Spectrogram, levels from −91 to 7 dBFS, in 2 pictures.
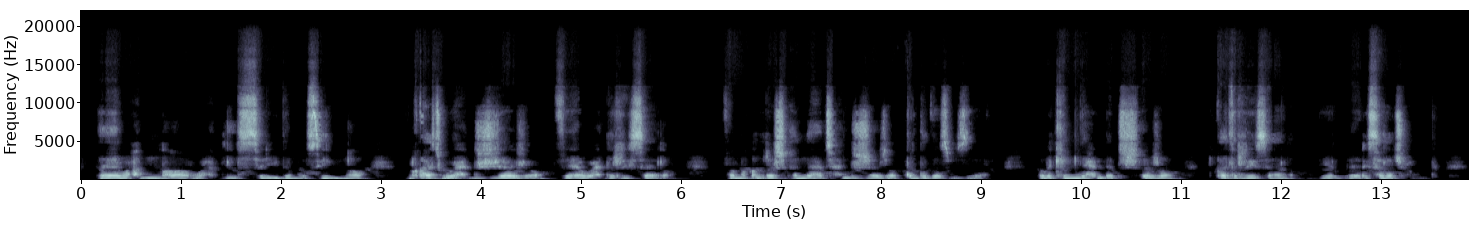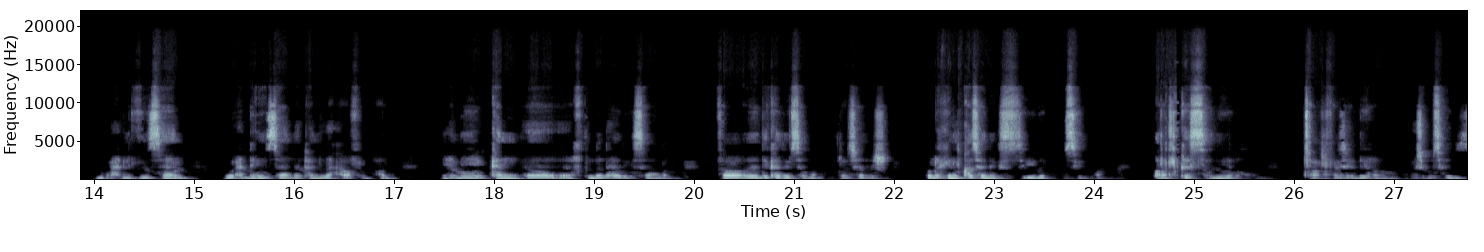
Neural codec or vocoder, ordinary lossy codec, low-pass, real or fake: none; none; 19.8 kHz; real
